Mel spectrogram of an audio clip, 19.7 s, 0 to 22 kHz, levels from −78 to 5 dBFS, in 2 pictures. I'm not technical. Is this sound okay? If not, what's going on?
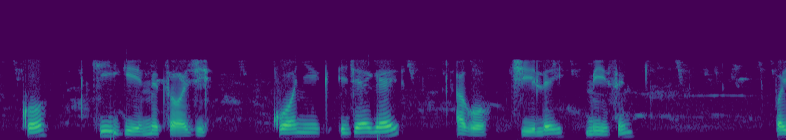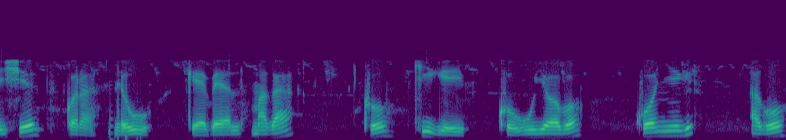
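No. Three times, bits of the sound go missing on the way. This is packet loss with pitch repetition. When a piece is lost, the receiver repeats the last small cycle of the voice to fill the hole. At 1.38 to 1.42 s, about 40 ms is lost. At 4.72 to 4.74 s, about 20 ms. Each sounds like a brief, slightly buzzy hold. From 11.2 to 11.6 s, just before "kebel makaa", short gaps are scattered, the longest about 60 ms.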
